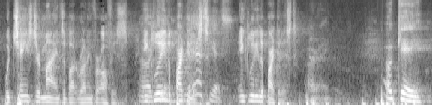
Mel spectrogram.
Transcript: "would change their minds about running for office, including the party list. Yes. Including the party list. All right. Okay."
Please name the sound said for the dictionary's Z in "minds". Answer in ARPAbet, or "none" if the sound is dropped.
Z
